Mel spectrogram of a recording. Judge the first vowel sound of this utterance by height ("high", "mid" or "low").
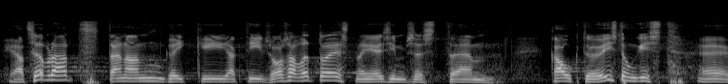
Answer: mid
